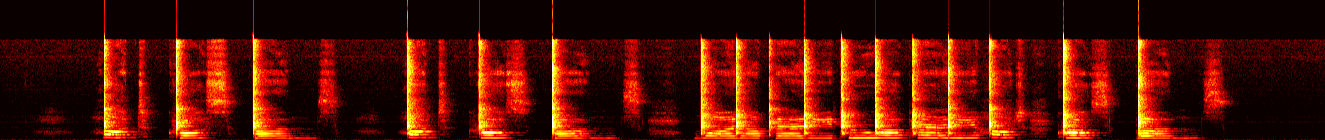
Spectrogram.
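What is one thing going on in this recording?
Tubes are struck, ringing out short hollow pitched notes in a tune.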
